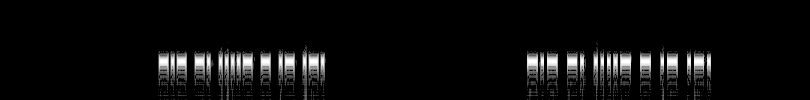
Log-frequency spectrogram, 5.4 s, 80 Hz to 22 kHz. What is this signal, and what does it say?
Morse code, heard as a keyed tone, about 51 wpm, 700 Hz. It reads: KN4TAR KN4TAR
